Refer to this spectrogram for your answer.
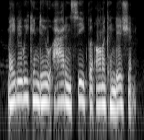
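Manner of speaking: whispering voice. Taking another character aside during a game to share an idea: whisper. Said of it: "I'm gonna whis-, whisper to you".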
